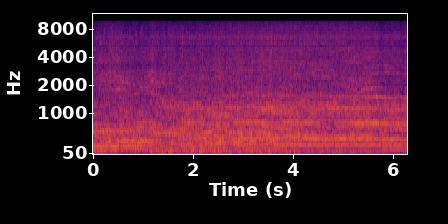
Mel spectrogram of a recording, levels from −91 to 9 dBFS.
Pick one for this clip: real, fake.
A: fake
